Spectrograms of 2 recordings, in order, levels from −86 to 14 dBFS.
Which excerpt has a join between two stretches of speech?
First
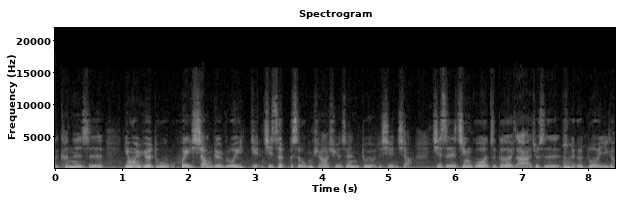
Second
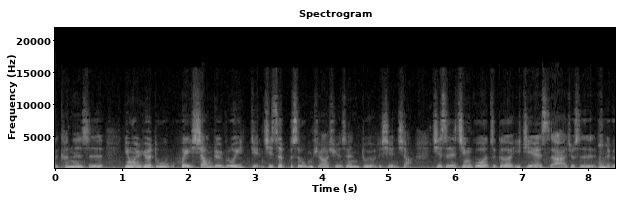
first; 1 cut; at 6.9 s

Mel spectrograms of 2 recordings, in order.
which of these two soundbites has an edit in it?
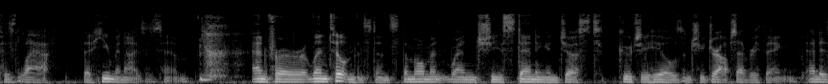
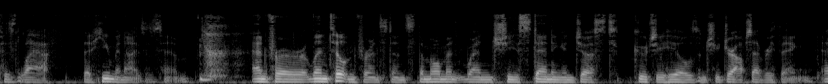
first; 1 cut; at 3.6 s

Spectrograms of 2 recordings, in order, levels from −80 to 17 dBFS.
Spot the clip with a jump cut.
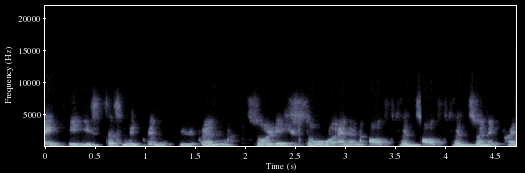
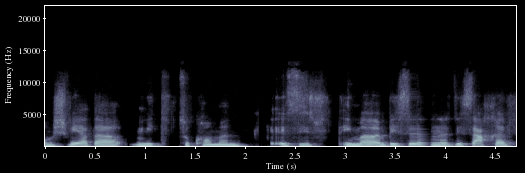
first; 2 cuts; at 2.0 s, 3.8 s

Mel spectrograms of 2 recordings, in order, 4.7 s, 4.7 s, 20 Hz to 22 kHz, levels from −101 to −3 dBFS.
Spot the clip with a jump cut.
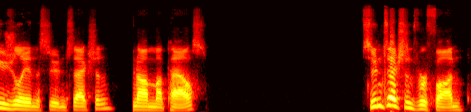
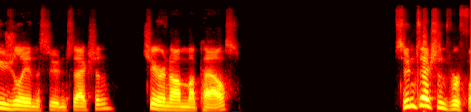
first; 1 cut; at 1.3 s

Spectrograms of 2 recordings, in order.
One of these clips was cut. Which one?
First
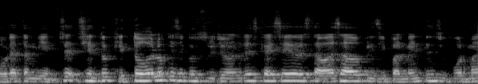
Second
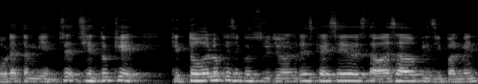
first; 1 cut; at 1.1 s

